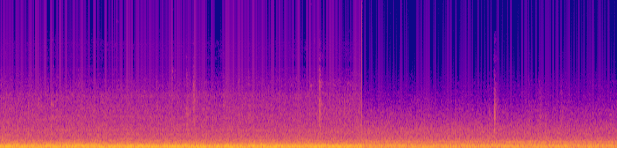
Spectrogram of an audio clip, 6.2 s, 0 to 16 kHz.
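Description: Steady rushing cabin noise of a Boeing 787-9 airliner in cruise: airflow and engine sound, mostly low, with a few faint ticks. The level steps down slightly a little over halfway through.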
